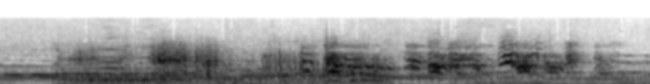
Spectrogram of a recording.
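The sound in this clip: Dogs bark and yip in a rapid, overlapping run of sharp barks mixed with whimpering yelps, fairly loud and continuous throughout.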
